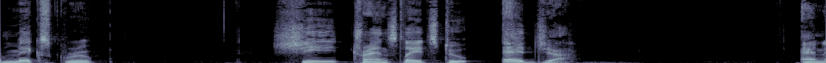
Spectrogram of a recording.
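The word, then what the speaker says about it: ella: of a in Spanish Double L takes up the sound of Y in some areas and a soft J in others so you'll hear both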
